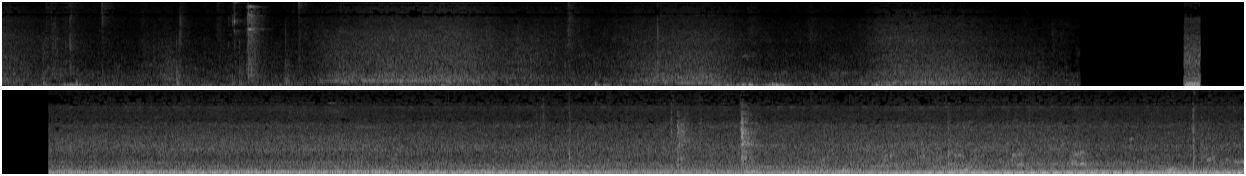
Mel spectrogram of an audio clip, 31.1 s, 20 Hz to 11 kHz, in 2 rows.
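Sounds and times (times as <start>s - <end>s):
broad rushing noise: 16.1s - 31.0s
low mechanical hum: 16.1s - 31.0s.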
